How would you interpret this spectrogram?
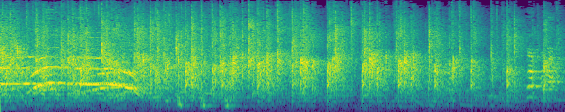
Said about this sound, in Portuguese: Olha só, eu quero aplausos da plateia. Calma que eu vou pôr o celular lá na janela, que aí você vai ouvir os aplausos dos nossos ouvintes.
